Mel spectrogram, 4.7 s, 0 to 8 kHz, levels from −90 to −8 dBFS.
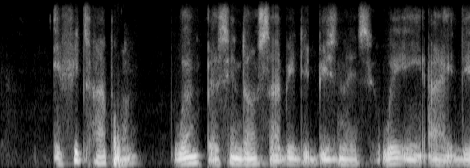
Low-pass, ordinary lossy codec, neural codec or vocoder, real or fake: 7.2 kHz; Opus, 32 kbps; codec, 24 kHz, 3 kbps, HILCodec; fake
